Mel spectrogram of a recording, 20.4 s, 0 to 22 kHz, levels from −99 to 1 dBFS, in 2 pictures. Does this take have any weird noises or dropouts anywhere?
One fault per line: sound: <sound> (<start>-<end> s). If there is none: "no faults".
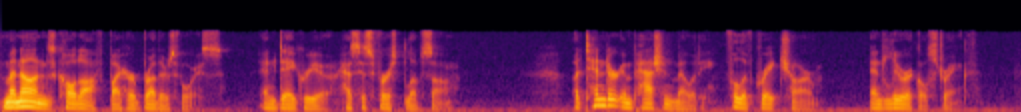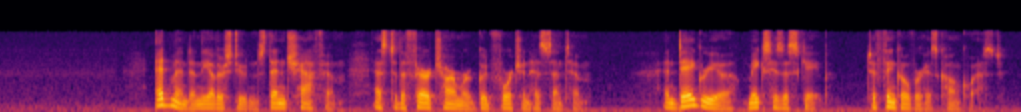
no faults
